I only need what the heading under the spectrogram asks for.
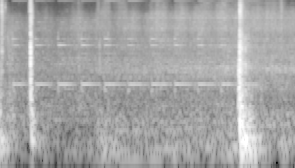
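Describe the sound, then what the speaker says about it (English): With the car door open and the key left in the ignition, a soft warning chime pulses steadily throughout, and two sharp thumps land near the start and near the end. "If I open the car and leave the keys in the ignition, you're going to hear this."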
